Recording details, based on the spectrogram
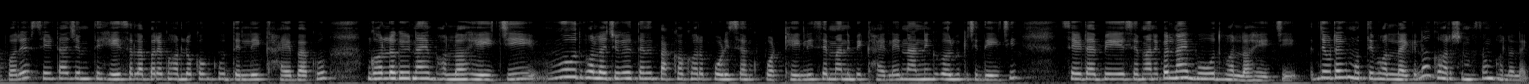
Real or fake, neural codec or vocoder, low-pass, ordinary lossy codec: real; none; none; none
